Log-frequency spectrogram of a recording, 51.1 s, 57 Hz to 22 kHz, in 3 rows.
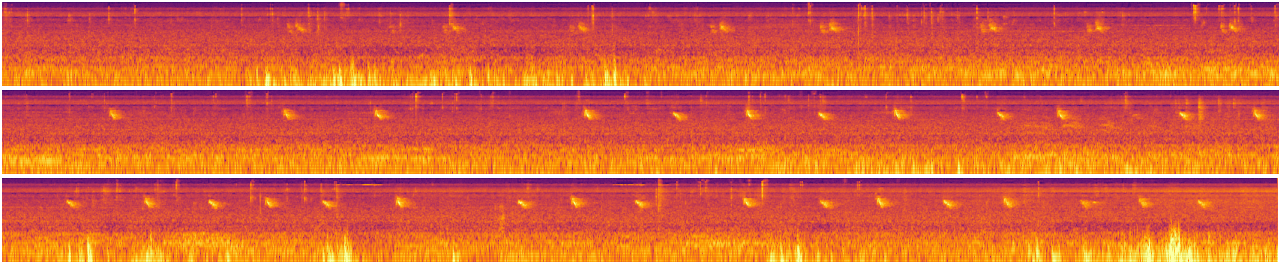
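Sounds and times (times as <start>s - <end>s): low background rumble: 0.0s - 51.0s
bird chirping: 9.4s - 9.8s, 10.8s - 11.6s, 13.0s - 13.5s, 14.4s - 16.6s, 26.9s - 29.2s, 36.8s - 38.7s, 40.8s - 42.8s, 45.0s - 46.0s, 46.6s - 47.7s.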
